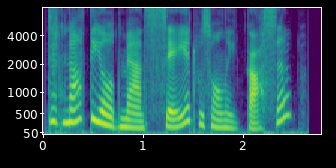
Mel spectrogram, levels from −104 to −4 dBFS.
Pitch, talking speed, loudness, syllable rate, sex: 230 Hz, 215 wpm, -19 LUFS, 5.1 syllables/s, female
